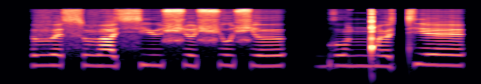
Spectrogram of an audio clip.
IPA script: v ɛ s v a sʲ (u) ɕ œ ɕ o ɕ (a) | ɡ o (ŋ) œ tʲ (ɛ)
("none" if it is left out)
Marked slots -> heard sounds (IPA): ʉ, ə, ŋ͡ǃ, ɛ

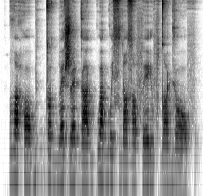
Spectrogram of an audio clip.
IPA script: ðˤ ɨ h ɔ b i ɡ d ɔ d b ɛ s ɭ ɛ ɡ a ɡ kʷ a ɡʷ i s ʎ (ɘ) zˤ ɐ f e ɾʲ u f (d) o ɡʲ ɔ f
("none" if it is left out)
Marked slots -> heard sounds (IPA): ɘ, dˤ

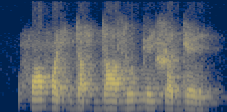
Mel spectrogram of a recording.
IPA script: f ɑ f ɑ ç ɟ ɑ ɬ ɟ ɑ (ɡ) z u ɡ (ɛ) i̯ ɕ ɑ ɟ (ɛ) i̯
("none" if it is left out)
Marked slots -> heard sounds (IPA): none, e, e

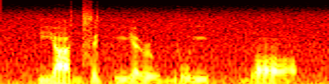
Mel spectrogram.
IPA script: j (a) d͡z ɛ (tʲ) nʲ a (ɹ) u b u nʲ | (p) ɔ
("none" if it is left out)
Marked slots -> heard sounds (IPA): a, tʲ, ɹ, b

